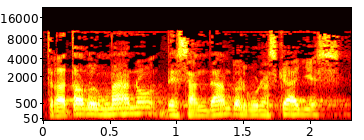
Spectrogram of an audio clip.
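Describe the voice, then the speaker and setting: A man's voice: on the high side, fairly even intonation, brisk, creaky, dark tone, slightly rough. A man preaching a sermon as pastor, building emphasis through repetition. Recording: long hall reverb.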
